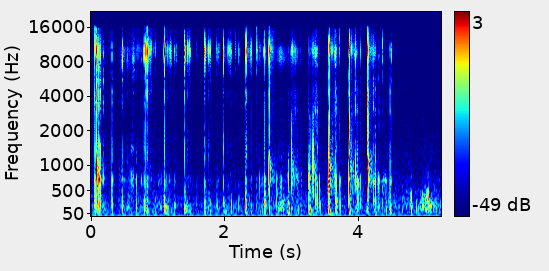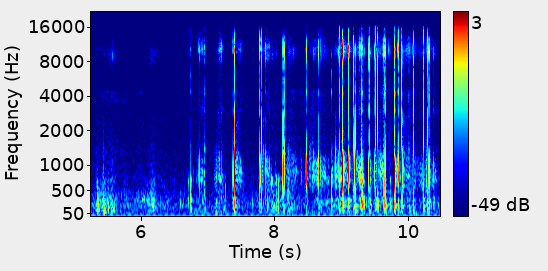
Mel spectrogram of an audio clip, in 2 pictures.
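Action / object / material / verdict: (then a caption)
tap / small plastic cylindrical container / plastic / none. Long nails rapidly tap and scratch a small, glossy teal plastic cylinder, likely hollow, as it is turned in the hands. There are about 36 quick, dry clicks with no ring, mixed with soft scratchy rasps and bright ticks. A quieter scraping lull in the middle gives way to a denser burst of taps near the end.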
